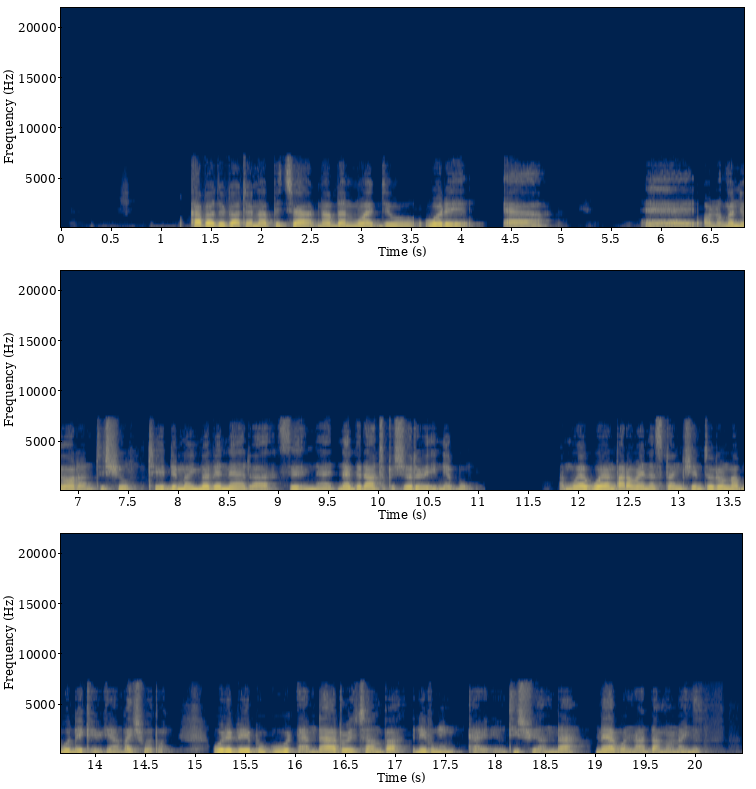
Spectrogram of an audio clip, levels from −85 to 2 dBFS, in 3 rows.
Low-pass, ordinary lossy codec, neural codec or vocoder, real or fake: 7.2 kHz; none; codec, 16 kHz, 0.5 kbps, FunCodec, trained on LibriTTS, 25 frames a second; fake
